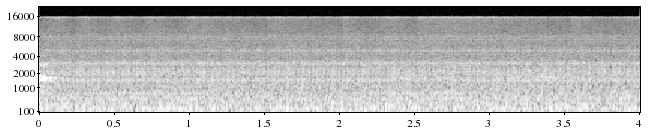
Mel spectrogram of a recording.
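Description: Faint steady hiss with a few faint, steady high tones underneath; no distinct event.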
